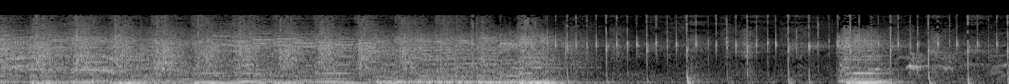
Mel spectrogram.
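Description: Backing music with a steady beat, then about halfway through the music drops out and rapid finger snapping into a microphone carries on alone. A short burst of music cuts in near the end before the snapping continues.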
